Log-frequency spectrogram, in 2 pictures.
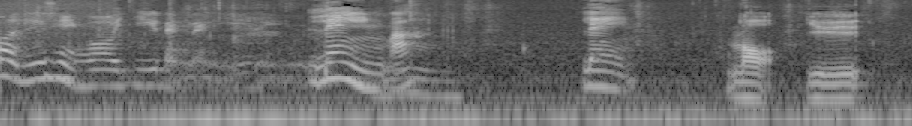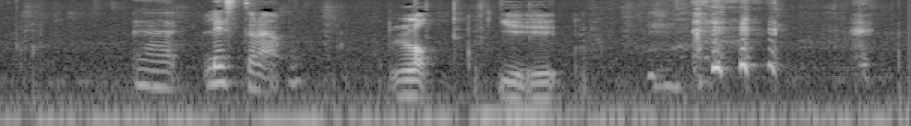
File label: Cantonese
